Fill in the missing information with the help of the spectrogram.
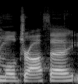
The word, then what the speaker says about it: Muldrotha: Which is Muldrotha. – I think that's right. – I think is how that's pronounced. – Yeah, I would say Muldrotha or Muldrotha, either way.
